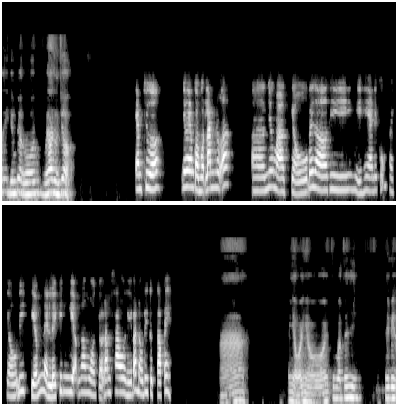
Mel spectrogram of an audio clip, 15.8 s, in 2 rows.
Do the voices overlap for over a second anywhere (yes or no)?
no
